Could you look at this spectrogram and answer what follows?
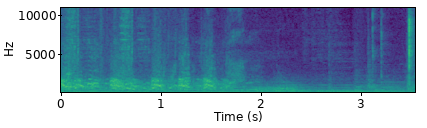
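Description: Dogs whimpering and yipping in a video game, a quick run of short, close whines and yelps in the first half that trails off into quieter background.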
